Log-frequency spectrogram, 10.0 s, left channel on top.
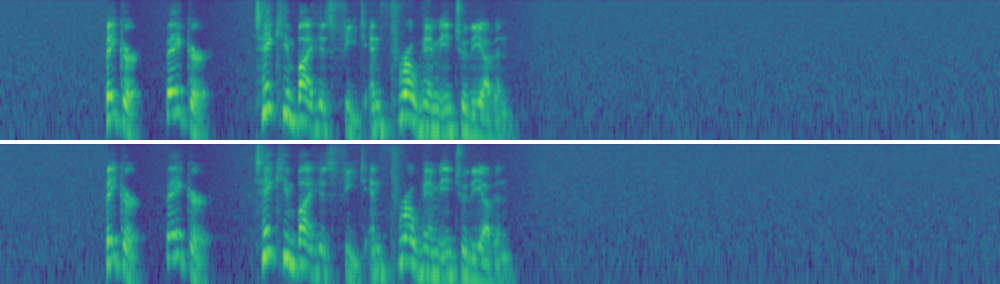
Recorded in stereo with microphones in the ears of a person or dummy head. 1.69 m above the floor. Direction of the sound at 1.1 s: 15° left (ahead or behind).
